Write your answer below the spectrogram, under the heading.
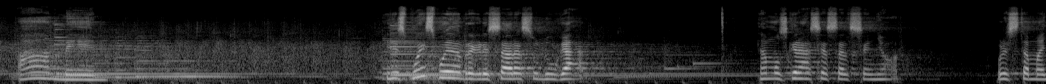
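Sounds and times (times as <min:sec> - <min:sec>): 
audience applause: 0:00.0 - 0:07.0
speech: 0:00.2 - 0:01.3, 0:03.9 - 0:06.0, 0:07.6 - 0:09.1, 0:10.0 - 0:10.4.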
